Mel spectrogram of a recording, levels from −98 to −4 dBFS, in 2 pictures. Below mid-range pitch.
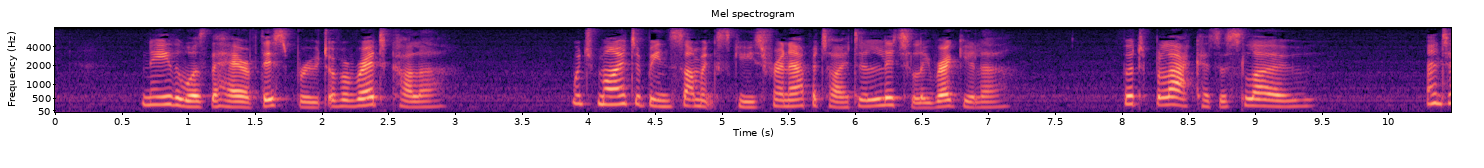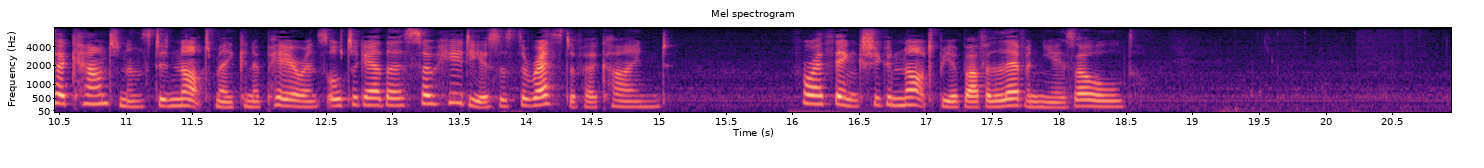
No: high, 220 Hz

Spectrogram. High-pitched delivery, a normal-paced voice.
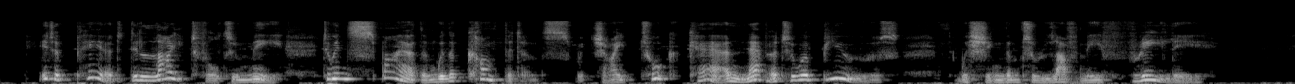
No: high, 205 Hz; slow, 110 wpm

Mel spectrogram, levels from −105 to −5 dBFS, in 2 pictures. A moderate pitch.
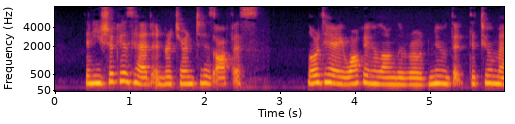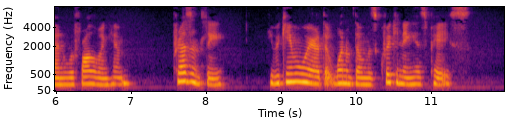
No: high, 205 Hz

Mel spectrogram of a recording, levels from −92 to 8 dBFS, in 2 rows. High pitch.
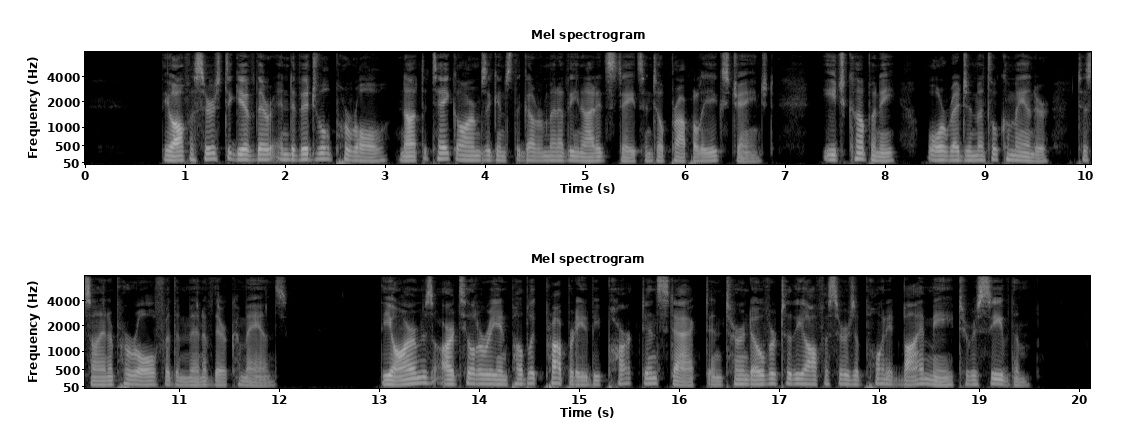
No: low, 115 Hz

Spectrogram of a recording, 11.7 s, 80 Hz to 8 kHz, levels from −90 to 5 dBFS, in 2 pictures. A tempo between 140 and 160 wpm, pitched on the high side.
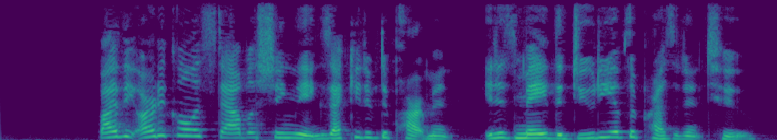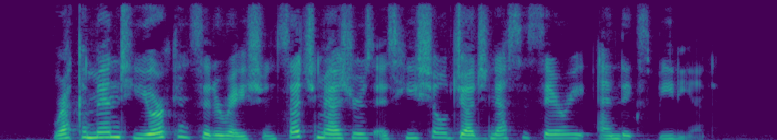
Yes: average, 150 wpm; high, 225 Hz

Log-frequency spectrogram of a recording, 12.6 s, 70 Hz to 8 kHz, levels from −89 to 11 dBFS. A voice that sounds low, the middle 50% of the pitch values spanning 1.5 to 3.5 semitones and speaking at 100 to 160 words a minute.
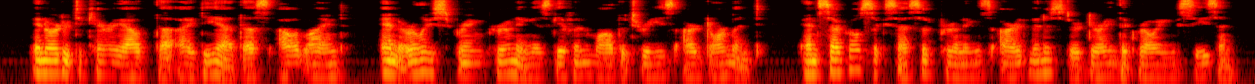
Yes: low, 115 Hz; average, 3.0 semitones; average, 145 wpm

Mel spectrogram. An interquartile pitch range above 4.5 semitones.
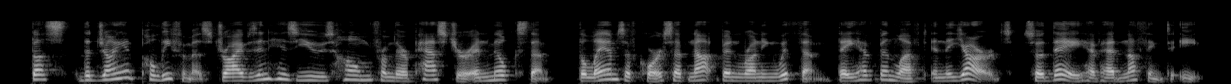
Yes: average, 5.0 semitones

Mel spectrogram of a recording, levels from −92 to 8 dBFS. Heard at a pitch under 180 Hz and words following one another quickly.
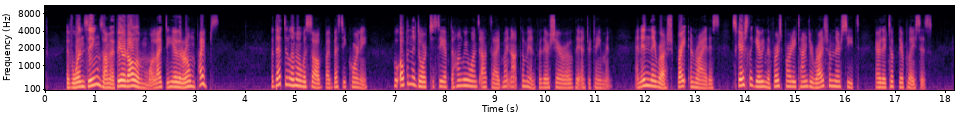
No: medium, 185 Hz; fast, 220 wpm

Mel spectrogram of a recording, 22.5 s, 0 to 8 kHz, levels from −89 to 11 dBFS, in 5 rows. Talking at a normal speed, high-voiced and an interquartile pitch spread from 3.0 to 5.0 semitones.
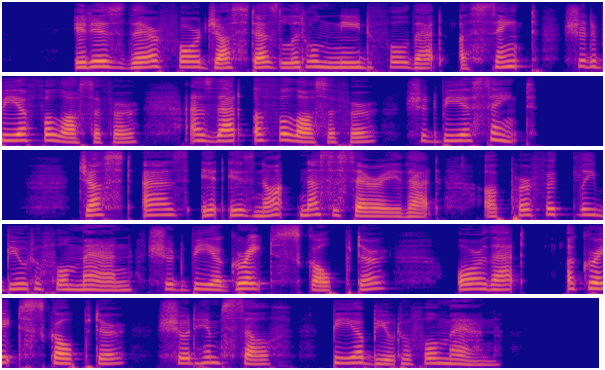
No: slow, 130 wpm; high, 215 Hz; average, 3.4 semitones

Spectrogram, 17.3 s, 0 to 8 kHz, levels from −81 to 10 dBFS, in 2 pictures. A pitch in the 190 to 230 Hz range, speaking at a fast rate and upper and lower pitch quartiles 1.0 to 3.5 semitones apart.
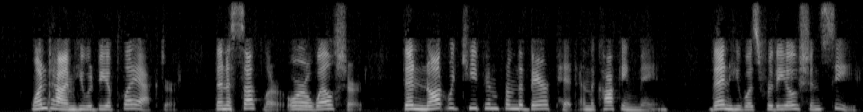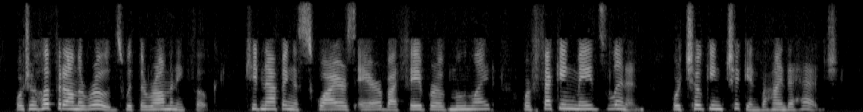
No: high, 245 Hz; fast, 210 wpm; average, 3.1 semitones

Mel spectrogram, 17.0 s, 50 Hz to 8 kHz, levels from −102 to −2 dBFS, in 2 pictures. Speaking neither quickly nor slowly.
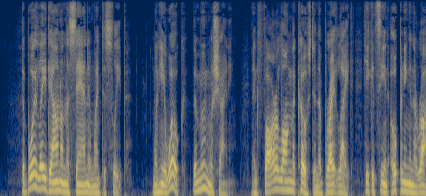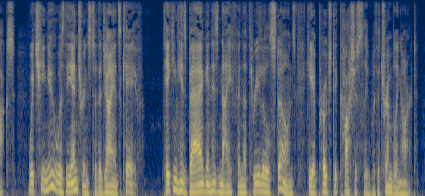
No: fast, 225 wpm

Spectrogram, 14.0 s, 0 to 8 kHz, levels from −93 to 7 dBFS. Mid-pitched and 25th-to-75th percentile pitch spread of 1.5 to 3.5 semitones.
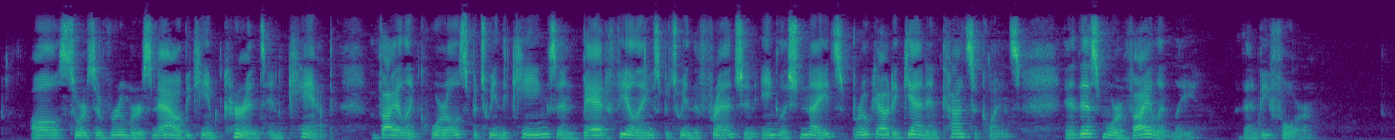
Yes: medium, 150 Hz; average, 2.7 semitones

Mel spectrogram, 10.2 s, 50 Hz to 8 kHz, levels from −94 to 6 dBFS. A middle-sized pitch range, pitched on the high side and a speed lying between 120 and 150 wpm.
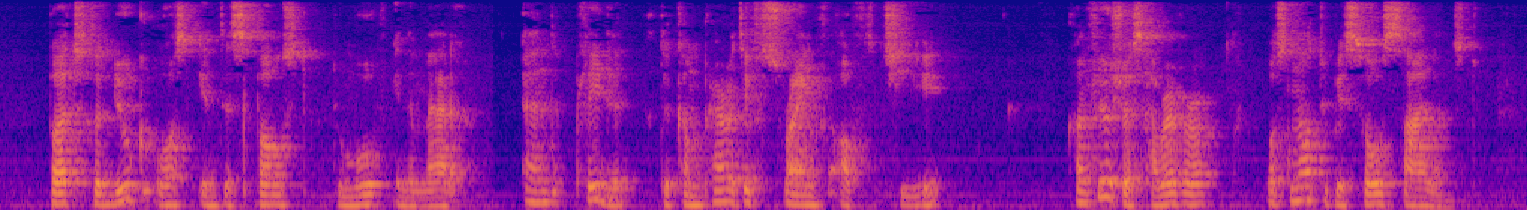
No: average, 3.6 semitones; medium, 140 Hz; average, 145 wpm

